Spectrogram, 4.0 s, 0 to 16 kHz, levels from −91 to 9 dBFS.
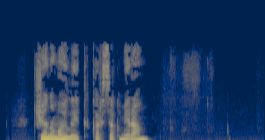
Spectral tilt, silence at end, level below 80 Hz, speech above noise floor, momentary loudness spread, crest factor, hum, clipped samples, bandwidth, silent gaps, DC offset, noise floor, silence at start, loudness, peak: -4 dB/octave; 1.75 s; -78 dBFS; 52 dB; 12 LU; 16 dB; none; under 0.1%; 11.5 kHz; none; under 0.1%; -73 dBFS; 0.55 s; -22 LUFS; -8 dBFS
